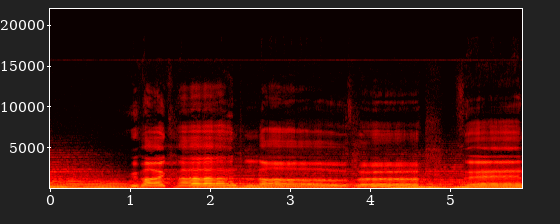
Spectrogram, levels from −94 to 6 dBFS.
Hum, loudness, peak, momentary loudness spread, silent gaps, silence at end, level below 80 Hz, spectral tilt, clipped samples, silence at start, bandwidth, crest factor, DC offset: none; -37 LUFS; -20 dBFS; 8 LU; none; 0 s; -52 dBFS; -6 dB/octave; under 0.1%; 0 s; 16.5 kHz; 16 dB; under 0.1%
